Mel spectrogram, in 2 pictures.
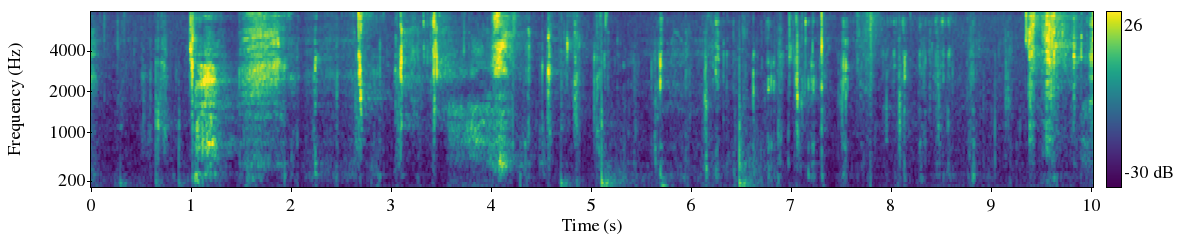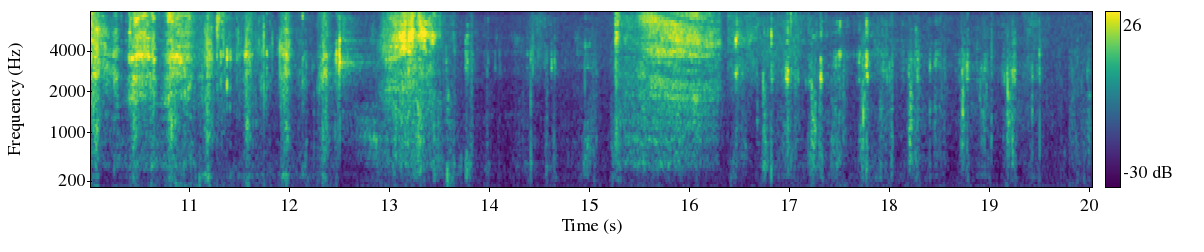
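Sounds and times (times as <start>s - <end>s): wet chewing: 0.0s - 20.0s.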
